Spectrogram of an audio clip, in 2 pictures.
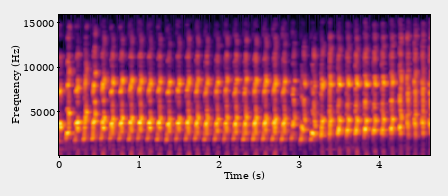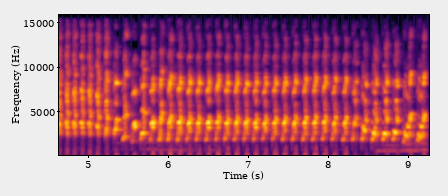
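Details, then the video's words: Fighter lovebird delivering the long ngekek chatter used to lure and provoke other lovebirds: a sustained, rapid-fire string of harsh high notes, dropping slightly in pitch midway, then rising again. "Pancingan Suara Lovebird Ngekek Panjang"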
